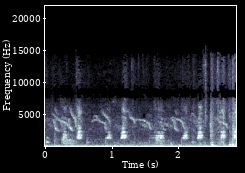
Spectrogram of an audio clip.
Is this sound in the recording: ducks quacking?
yes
